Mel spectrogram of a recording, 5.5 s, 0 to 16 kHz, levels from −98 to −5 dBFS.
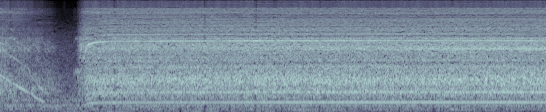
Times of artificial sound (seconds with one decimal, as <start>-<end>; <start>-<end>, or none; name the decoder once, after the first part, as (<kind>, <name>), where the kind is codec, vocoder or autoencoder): none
